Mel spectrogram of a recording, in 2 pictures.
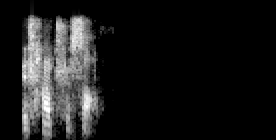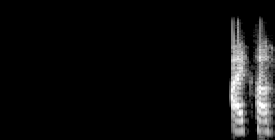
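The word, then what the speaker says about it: Hattrassath: Yes, that would still be preferable, to be honest, but my true full name is Hatrasoth. I can't spell that.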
